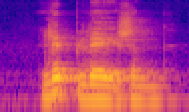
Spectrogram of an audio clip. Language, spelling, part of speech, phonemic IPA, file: Dutch, liplezen, verb, /ˈlɪplezə(n)/, Nl-liplezen.ogg
- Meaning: to read lips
